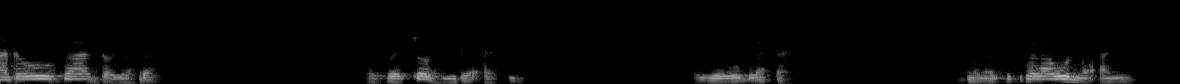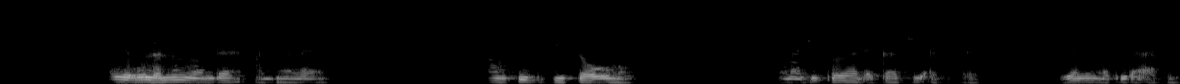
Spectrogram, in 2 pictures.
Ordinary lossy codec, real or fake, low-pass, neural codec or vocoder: Opus, 32 kbps; fake; 3.6 kHz; codec, 44.1 kHz, 3.4 kbps, Pupu-Codec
